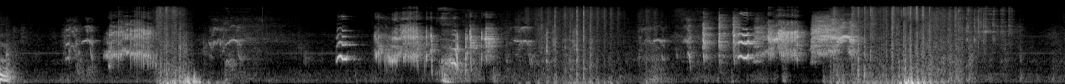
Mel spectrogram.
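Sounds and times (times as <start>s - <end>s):
caique chick squawking and chattering: 0.6s - 2.5s, 3.4s - 5.4s, 6.4s - 8.8s.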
